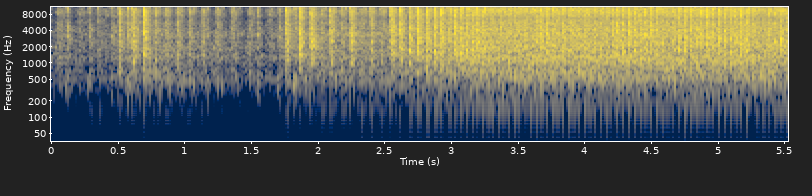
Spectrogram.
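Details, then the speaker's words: Craftsman LT1000 16HP 42-inch lawn tractor, first start after new fuel lines and filter, on choke: engine climbs to a chugging run that rises and falls as it hunts and won't stay running off choke; oil residue in muffler. Engine surging. "okay so it does move forward I didn't get a chance to go backwards yet but as you can see it surges a little bit and it doesn't want to stay running other than choke"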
